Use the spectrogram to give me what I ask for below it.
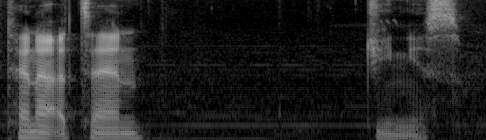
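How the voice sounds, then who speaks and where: A man with a northern English accent giving jokey, excitable commentary while livestreaming a video game. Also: medium pitch, slow, vocal fry, soft background music. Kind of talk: casual gameplay commentary.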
